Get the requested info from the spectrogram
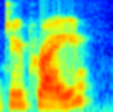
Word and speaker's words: Dupriez: So it's pronounced Dupriez. But it's spelled Dupriez. – Ez. – Yeah, it's got a silent Z. Silent Z.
